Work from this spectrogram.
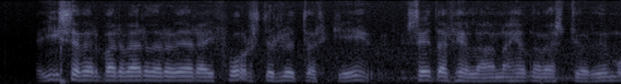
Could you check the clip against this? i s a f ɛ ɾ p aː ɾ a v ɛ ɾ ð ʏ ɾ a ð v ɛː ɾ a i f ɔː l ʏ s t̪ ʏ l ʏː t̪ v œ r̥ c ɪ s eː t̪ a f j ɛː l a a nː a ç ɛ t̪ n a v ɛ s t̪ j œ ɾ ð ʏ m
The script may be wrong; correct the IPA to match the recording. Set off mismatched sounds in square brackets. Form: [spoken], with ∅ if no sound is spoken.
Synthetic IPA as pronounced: i s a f ɛ ɾ p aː ɾ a v ɛ ɾ ð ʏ ɾ a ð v ɛː ɾ a i f ɔː [ɾ] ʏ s t̪ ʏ l ʏː t̪ v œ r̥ c ɪ s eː t̪ a f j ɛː l a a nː a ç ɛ t̪ n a v ɛ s t̪ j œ ɾ ð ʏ m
